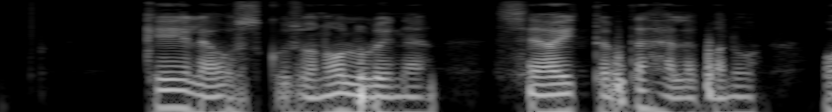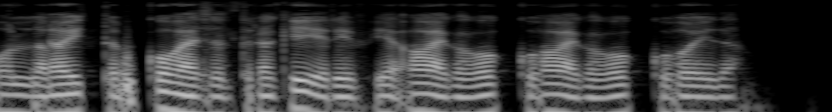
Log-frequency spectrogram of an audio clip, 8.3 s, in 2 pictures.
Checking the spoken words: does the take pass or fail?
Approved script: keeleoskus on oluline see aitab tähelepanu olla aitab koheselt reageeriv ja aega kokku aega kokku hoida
pass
